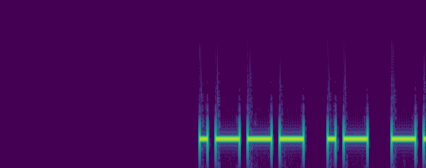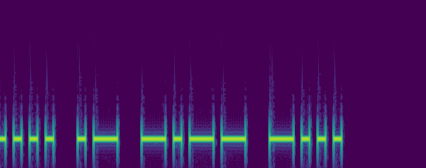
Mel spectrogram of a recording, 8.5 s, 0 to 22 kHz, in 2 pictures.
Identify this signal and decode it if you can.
Morse code, heard as a keyed tone, about 15 wpm, 700 Hz. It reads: JA6AYB
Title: DXCC-100 Call Signs - 6 Characters - Repeated 2x - 15wpm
